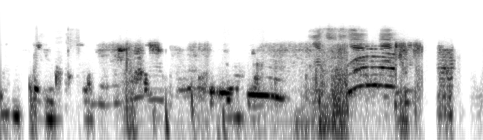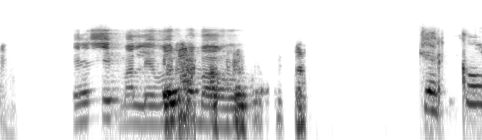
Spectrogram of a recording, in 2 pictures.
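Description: A man speaks calmly through an online call microphone, in short bursts with pauses.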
